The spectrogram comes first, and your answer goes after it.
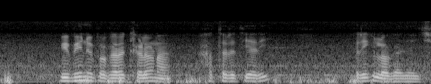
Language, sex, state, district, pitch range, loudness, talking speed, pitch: Odia, male, Odisha, Malkangiri, 140-155 Hz, -19 LUFS, 95 wpm, 150 Hz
